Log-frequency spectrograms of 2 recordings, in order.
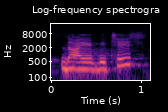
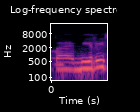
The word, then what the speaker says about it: diabetes: if you want diabetes diabetes is british accent or diabetes is american accent both are right diabetes diabetes choose one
